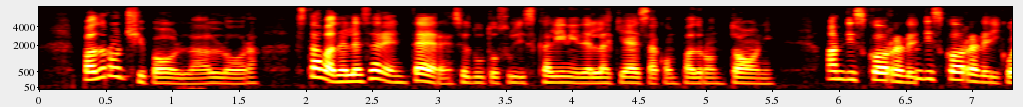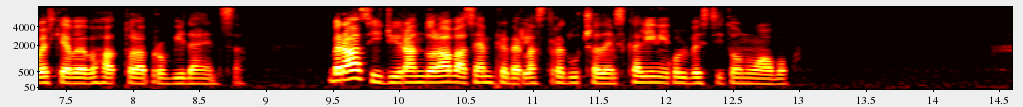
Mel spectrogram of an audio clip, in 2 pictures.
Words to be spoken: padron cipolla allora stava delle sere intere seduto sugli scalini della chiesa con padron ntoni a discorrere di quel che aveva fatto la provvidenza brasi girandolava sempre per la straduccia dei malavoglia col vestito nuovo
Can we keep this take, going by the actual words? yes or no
no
